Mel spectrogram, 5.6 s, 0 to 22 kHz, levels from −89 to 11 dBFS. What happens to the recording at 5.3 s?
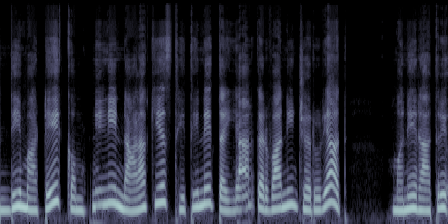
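Nothing goes wrong at 5.3 s; the speech there is intact, with no dropout, click or distortion.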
